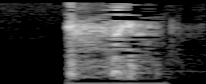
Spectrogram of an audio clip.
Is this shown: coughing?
yes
